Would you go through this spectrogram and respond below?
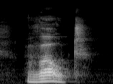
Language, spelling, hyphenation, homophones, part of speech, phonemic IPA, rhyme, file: Dutch, woudt, woudt, woud / Woud / wout, verb, /ʋɑu̯t/, -ɑu̯t, Nl-woudt.ogg
- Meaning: second-person (gij) singular past indicative of willen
